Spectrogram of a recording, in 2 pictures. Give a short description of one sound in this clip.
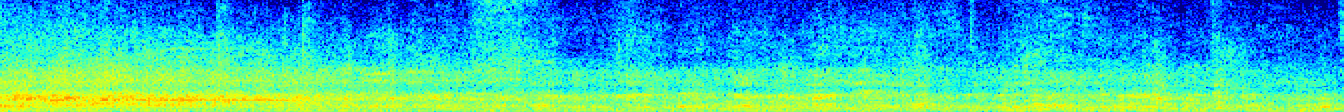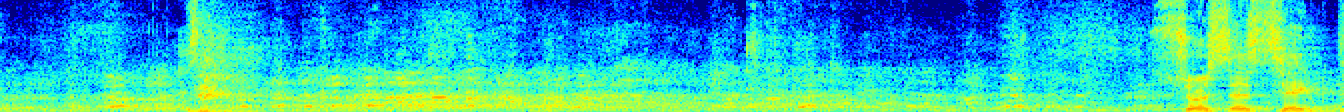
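An audience laughs and claps.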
